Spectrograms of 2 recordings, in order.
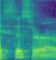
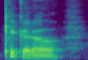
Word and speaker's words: Cicero: weird to me but right well we say Cicero writes you like we're talking earlier we're not sitting here saying kikuro I'm like okay well all right we're not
